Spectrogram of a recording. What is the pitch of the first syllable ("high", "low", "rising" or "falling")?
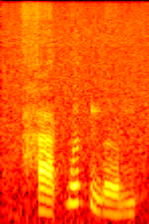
low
